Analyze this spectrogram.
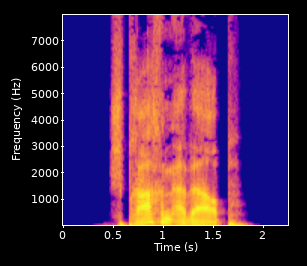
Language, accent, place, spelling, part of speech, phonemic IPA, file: German, Germany, Berlin, Spracherwerb, noun, /ˈʃpʁaːx.ɛɐ̯ˌvɛʁp/, De-Spracherwerb.ogg
- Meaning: language acquisition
